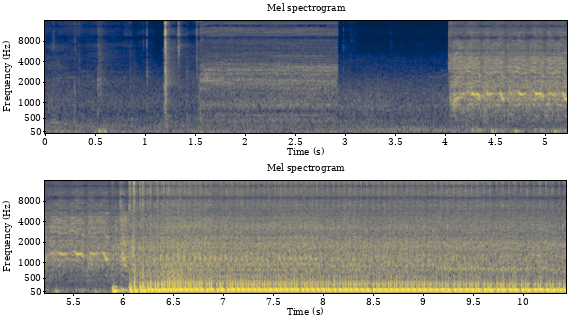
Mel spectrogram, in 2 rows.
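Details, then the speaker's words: Ducati Panigale 1199 first start after a rebuild, with fresh oil and the coolant cap off to bleed air; some smoke on startup. Quiet clicks, then it catches at six seconds into a deep, lumpy, even twin-cylinder idle. Healthy start. "I'm so happy. It works. It works. It sounds amazing."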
